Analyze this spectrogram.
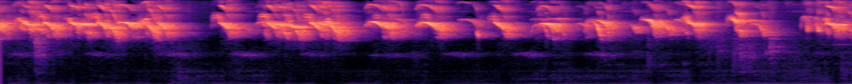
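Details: Chicks chirping continuously: shrill, downward-slurred peeps overlap in dense bursts of about two a second, from several birds at once, with a brief lull near the second mark and a faint low hum underneath.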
